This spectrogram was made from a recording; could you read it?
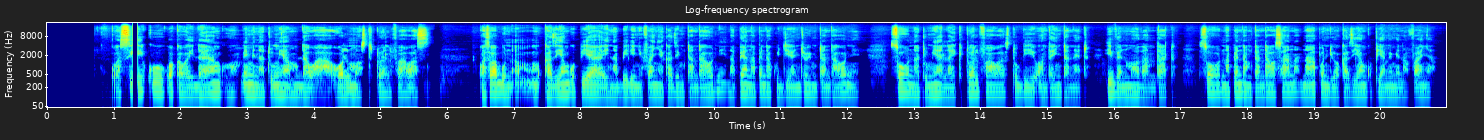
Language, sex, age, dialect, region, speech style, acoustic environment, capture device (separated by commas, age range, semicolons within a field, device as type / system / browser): Swahili, male, 25-34, Kenya - Nairobi Sheng-influenced, Kenya, nervous; excited; focused; anxious, people talking; music; nature, mobile / Linux / Chrome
